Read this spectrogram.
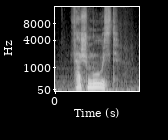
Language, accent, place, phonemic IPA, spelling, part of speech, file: German, Germany, Berlin, /fɛɐ̯ˈʃmuːst/, verschmust, adjective, De-verschmust.ogg
- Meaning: 1. cuddly 2. affectionate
